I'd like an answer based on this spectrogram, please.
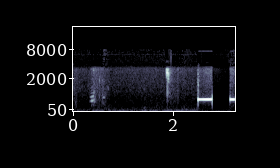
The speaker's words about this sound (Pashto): او دې سره د دوی د ټلیفون لاین کټ شو.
